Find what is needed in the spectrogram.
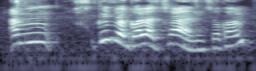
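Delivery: high, loud playful begging; pleading. Pretend. Begging the exam for mercy.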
